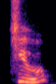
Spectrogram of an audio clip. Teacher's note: звук ть у нас буде приголосний м'який глухий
